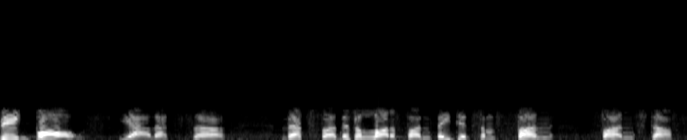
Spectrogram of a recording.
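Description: Man putting on a high-voiced, condescending woman on the phone. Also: takes it slowly. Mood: breezy, reminiscing. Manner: condescending, needling, self-righteous. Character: opinionated, condescending married woman radio guest. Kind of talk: talk radio debate in character. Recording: narrow band phone line.

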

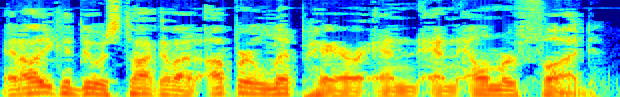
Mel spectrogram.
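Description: A man's voice: on the low side, fast talker, a little hiss or hum. A man hosting a talk radio show. He is easygoing and teasing, and he reins in his callers when they get out of hand.

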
